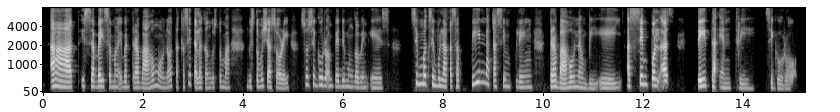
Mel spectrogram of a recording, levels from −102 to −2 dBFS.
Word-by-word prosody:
at 200 -3 +9 0.2
isabay 210 -1 +2
sa 205 -1 -4
mga 200 -3 -9
ibang 195 0 -8
trabaho 175 +2 -1
mo 220 -6 -8
'no, 200 - -5
ta 185 - -9
kasi 195 +12 -9
talagang 170 - -2
gusto 175 +3 -12
mo 170 -2 -8 0.3
gusto 210 +1 -6
mo 220 - -8
siya, 220 -4 +3
sorry. 165 -2 -4 0.2
So, 285 -2 -5
siguro 265 -4 -4
ang 235 0 -6
puwede 210 +1 -5
mong 200 -2 -14
gawin 180 0 -7
is 170 0 -10 0.4
sim 315 -2 -3
magsimula 250 -8 0
ka 210 - -19
sa 210 +1 -3 0.2
pinakasimpleng 220 - -4 0.4
trabaho 185 -3 +4
ng 180 -4 -6
VA 160 +2 -8
as 225 0 +3
simple 280 -6 +3
as 205 0 +4 0.5
data 225 -1 +8
entry 160 -4 -11 0.2
siguro. 155 -6 -10
200 Hz, 150 wpm, -25 LUFS, 175-225 Hz, 0.5 s, at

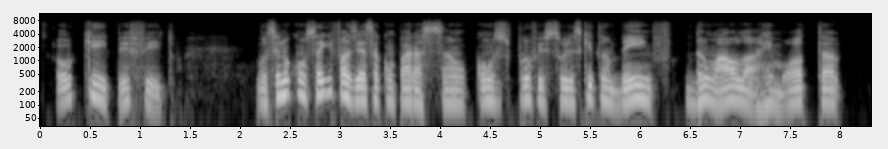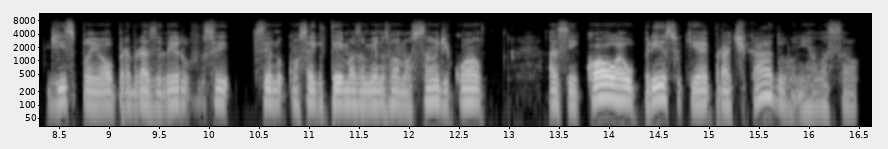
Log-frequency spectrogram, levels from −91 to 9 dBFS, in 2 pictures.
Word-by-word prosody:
Ok, 130 - -1
perfeito. 110 -7 -6 0.8
Você 115 +7 -1
não 175 - +6
consegue 175 +2 +1
fazer 150 -8 +4
essa 125 0 +1
comparação 110 -2 -2
com 125 +1 0
os 110 -2 -5
professores 125 -2 -2
que 140 - 0
também 125 +1 0
fo - - -19
dão 120 +1 0
aula 120 -3 +3
remota 110 +3 -2 0.4
de 105 +3 -2
espanhol 105 -4 -1
para 105 0 -4
brasileiro? 105 +2 -1
V - - -21
você 115 -2 -4 0.2
você 115 -2 0
não 110 -2 -3
consegue 110 -1 -3
ter 110 -2 +3
mais 105 -1 0
ou 105 - -1
menos 105 0 -1
uma 110 -1 -1
noção 115 +5 -1
de 105 -1 -3
quão 115 0 +2 0.7
assim, 105 -2 -1
qual 145 +1 +9
é - - +6
o 125 -2 +5
preço 130 +4 +1
que 110 - -6
é 110 0 +3
praticado 115 - -2
em 85 - -10
relação 95 0 -11
115 Hz, 160 wpm, -23 LUFS, 105-125 Hz, 0.8 s, qual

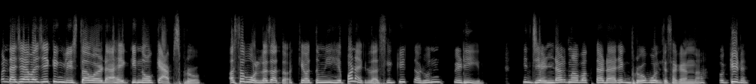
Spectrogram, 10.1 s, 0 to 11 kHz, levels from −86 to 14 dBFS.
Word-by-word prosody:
पण 345 0 -7
त्याच्याऐवजी 320 0 +2
एक 345 +1 0
इंग्लिशचा 280 -3 +2
वर्ड 245 -3 +2
आहे 220 0 +3
की 275 - +2
नो 265 -2 +3
कॅप्स 190 - 0
ब्रो 190 -1 -1 0.5
असं 350 +4 0
बोललं 240 -5 +2
जातं 275 -4 -1 0.2
किंवा 245 -2 +2
तुम्ही 265 0 +4
हे 245 - +2
पण 380 +2 +3
ऐकलं 225 -6 -2
असेल 250 -1 -5
की 320 - 0
तरुण 265 +4 -1 0.2
पिढी 270 -1 +1 0.7
ही 295 - -1
जेंडर 255 +3 +2
न 285 0 +2
बघता 275 -1 0
डायरेक्ट 240 +2 0
ब्रो 230 +3 +3
बोलते 255 -5 +1
सगळ्यांना. 190 0 -2
हो 255 +1 -9
की 335 - +6
नाही. 245 -6 -4
260 Hz, 195 wpm, -23 LUFS, 235-290 Hz, 0.7 s, की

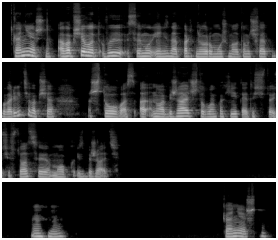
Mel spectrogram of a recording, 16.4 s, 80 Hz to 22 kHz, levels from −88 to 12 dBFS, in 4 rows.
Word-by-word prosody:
Конечно. 190 -4 +2
А - - +4
вообще, 185 +5 +8
вот 200 -3 +5
вы 190 +3 +2
своему, 175 -1 0
я 165 - -1
не 165 - -2
знаю, 165 -2 0
партнеру, 160 -2 +1
мужу, 160 +1 -4
молодому 155 +1 -4
человеку, 160 +2 -4
говорите 190 +11 -1
вообще, 160 -3 -2 0.5
что 170 -2 +2
вас, - - -3
а, - - +2
ну, 165 0 0
обижает, 175 +4 +4
чтобы 160 -4 -3
он 155 +1 -3
какие-то 160 -1 -4
это 70 - -4
сит - - -18
эти - - -5
ситуации 155 -1 -1
мог 145 0 -5
избежать? 160 +1 -7 2.8
Мгм. 175 -1 -3 2.4
Конечно. 175 +1 -2
165 Hz, 115 wpm, -24 LUFS, 160-180 Hz, 2.8 s, вообще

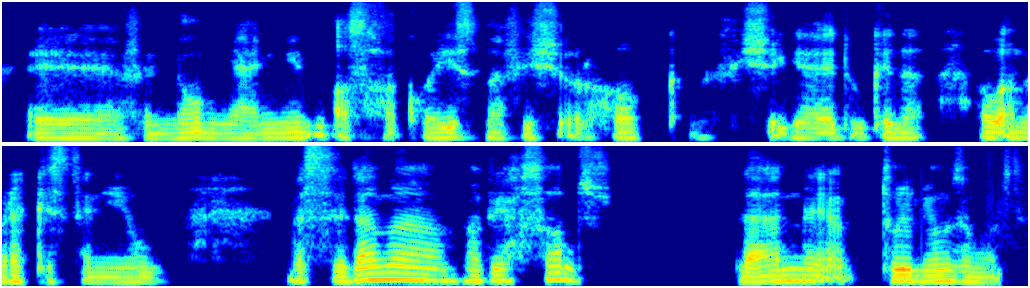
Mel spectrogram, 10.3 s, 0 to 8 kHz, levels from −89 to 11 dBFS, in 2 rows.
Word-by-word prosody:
آآ 100 -1 0
في 95 - -17
النوم 100 +1 0
يعني، 100 +3 -1
أصحى - - -3
كويس، 105 +1 -2
ما 100 - -3
فيش - - -5
إرهاق، 105 0 -3 0.2
ما 110 - -20
فيش - - -7
إجهاد 100 -1 -1
وكده، 105 0 -1 0.3
وأبقى 110 -1 +5
مركّز 105 -1 -1
تاني 100 -1 -4
يوم، 100 0 -3 0.6
بس - - -2
ده 130 +5 +6
ما 135 -4 +4
ما 120 - +1
بيحصلش 120 +2 -1 0.6
لأن 115 +4 +3
طول 120 - +7
اليوم 115 0 +4
زي 110 -2 0
ما 100 - -1
قُلت - - -9
لك. - - -31
105 Hz, 170 wpm, -26 LUFS, 100-115 Hz, 0.6 s, طول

